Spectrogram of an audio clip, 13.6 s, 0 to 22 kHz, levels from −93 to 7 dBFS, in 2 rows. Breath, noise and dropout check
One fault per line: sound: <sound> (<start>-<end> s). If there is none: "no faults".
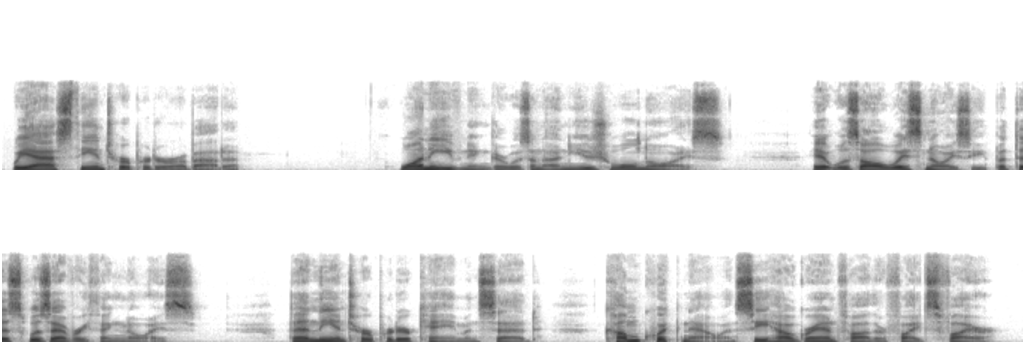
no faults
